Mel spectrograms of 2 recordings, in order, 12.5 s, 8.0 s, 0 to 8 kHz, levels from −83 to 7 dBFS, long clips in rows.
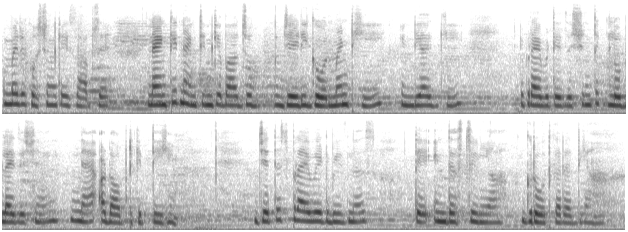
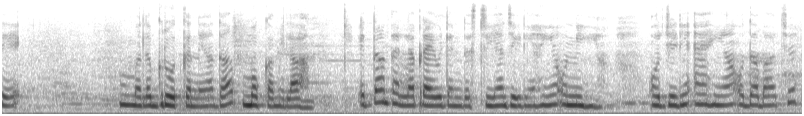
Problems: constant background noise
